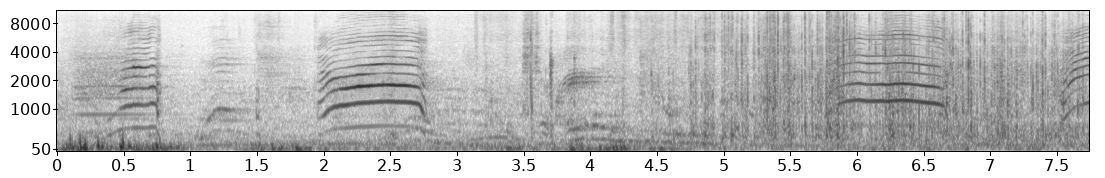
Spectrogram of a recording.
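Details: Frightened stray cat begging for more food: a short meow, then a louder arched meow, a faint low mew, and after a gap with handling noise a final wavering meow.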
